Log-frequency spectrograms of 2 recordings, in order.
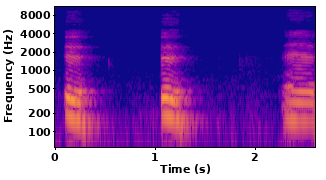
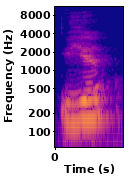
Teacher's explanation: e o som é mais ou menos assim e e eh percebe que eu fechei um pouco minha boca ela ficou um pouco mais redonda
